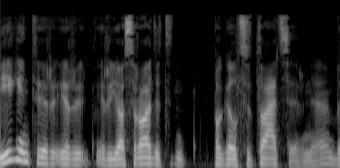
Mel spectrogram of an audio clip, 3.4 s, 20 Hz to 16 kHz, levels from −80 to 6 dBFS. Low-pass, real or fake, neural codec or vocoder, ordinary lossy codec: 14.4 kHz; real; none; MP3, 48 kbps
